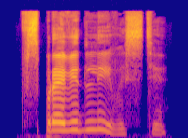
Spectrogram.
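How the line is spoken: Cold smiling reply. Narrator (Russian): Маркус холодно улыбнулся

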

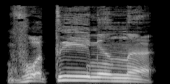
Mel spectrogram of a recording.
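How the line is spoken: Growling. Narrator (Russian): прорычал первый

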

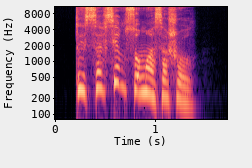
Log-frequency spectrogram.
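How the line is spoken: Breathless shout. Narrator (Russian): Тяжело дыша после ледяного купания, прокричала я

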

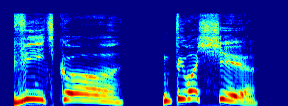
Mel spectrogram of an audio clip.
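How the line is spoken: Girl shouting. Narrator (Russian): закричала девушка

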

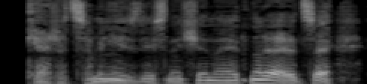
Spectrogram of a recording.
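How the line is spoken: Laughing. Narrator (Russian): рассмеялся Герман

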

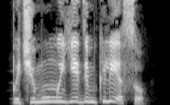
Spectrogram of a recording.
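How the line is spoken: Shout. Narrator (Russian): крикнула

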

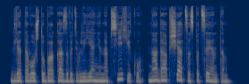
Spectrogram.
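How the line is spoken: Plain. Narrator (Russian): сказал Игорь

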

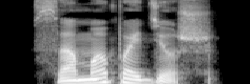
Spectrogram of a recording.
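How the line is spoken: Almost even-toned question. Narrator (Russian): Почти ровным тоном спросил Старк

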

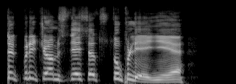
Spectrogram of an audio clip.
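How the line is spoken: Group shouting. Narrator (Russian): Апостолы закричали

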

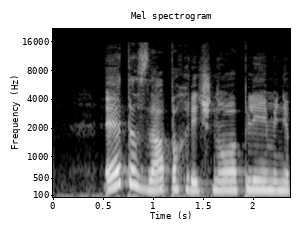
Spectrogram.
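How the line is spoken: Growled close to ear. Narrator (Russian): прорычал над его ухом Коготь

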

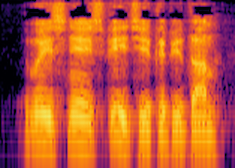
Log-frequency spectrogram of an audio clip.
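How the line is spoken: Tired question. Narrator (Russian): устало спросил Сварог

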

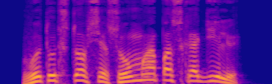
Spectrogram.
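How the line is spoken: Shouting. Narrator (Russian): кричал Ромашко

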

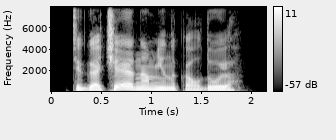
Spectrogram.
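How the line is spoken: Sad admission. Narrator (Russian): печально признался он

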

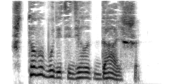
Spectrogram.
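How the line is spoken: Plain question. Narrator (Russian): спросила я его

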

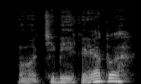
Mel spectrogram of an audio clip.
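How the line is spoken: Snorting reply. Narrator (Russian): хмыкнув, ответил Тимофей

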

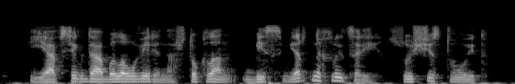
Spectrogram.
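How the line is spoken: Calm. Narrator (Russian): спокойно сказала Тоня

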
